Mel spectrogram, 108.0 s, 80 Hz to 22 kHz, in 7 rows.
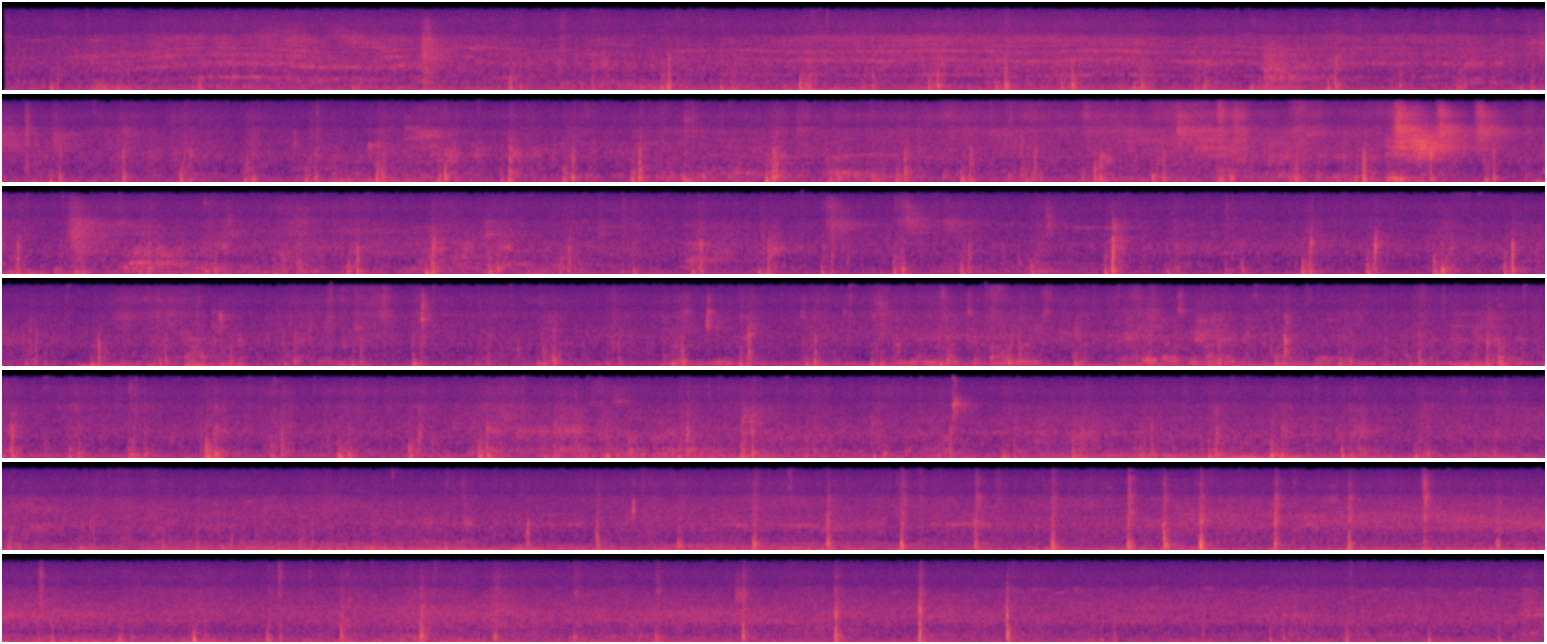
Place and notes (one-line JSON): {"title": "velbert, langenberg, donnerstrasse, gang durch altstadt", "description": "gang durch die altstadt von langenberg, mittags, kofsteinpflaster, enge gassen\nstarker an- und abstieg\nsoundmap nrw: social ambiences/ listen to the people - in & outdoor nearfield recordings", "latitude": "51.35", "longitude": "7.12", "altitude": "118", "timezone": "GMT+1"}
